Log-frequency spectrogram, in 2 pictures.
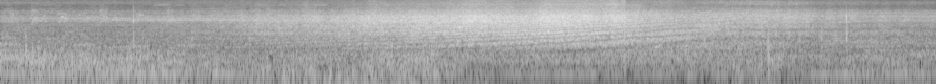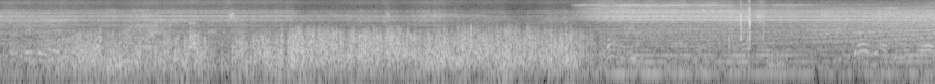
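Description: A propeller plane engine drones overhead, its pitch sweeping as it passes by.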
